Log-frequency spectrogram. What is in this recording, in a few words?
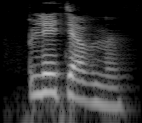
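"плетявны", Komi, female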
